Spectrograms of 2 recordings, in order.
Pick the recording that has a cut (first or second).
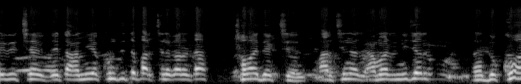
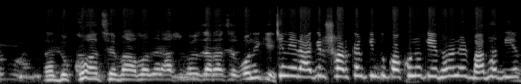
second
